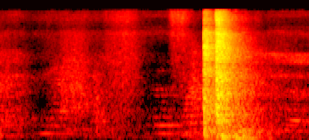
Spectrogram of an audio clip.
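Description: A door between the garage and the house closing with a thud about one and a half seconds in.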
